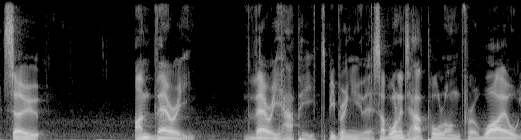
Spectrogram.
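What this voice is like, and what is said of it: Unusually energetic, excited voice. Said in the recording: “I am absolutely buzzing ... you can probably hear that in my voice because I don't usually have this much energy”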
